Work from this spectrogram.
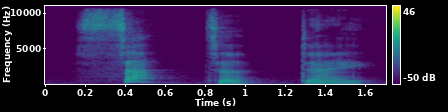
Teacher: Here, the schwa is replacing the er sound when it's spelt with U-R. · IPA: /ˈsæ-tə-deɪ/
